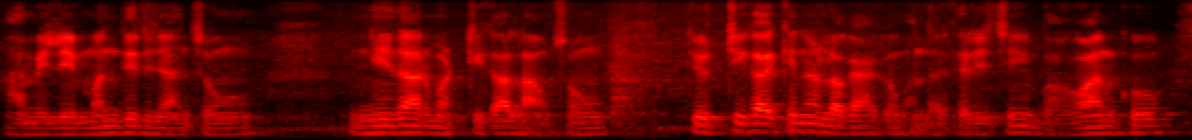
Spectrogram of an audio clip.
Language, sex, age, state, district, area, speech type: Nepali, male, 60+, West Bengal, Jalpaiguri, rural, spontaneous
